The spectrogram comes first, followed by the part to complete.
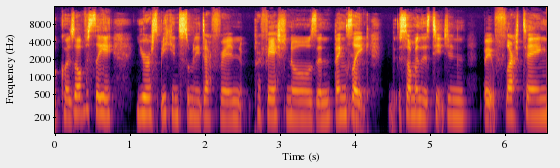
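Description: A woman in a normal speaking voice, medium in pitch, with fairly even intonation and a moderate pace, on a very clean recording with a silent background. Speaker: co-host and author. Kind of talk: casual chat.

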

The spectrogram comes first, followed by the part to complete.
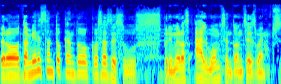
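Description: Swinging very widely in pitch, the man talks at a moderate pace. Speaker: radio host. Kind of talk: casual radio show. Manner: subdued, listless delivery.

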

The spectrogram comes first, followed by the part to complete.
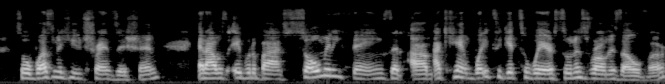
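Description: A woman speaks at a fairly quick pace with medium pitch and ordinary pitch variation, her tone animated. The sound is dry and close with no echo. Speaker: actress. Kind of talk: casual chat.

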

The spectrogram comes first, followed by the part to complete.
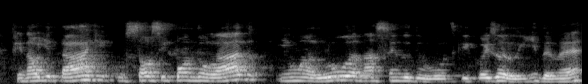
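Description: A man speaks fairly slowly, his pitch high for a man with ordinary pitch variation. Noticeable background noise sits behind him. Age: 40s. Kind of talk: casual chat.

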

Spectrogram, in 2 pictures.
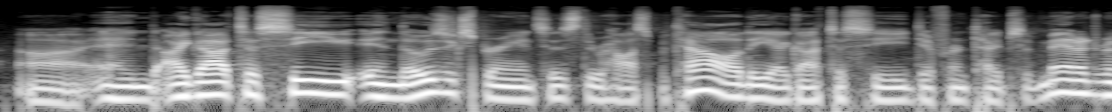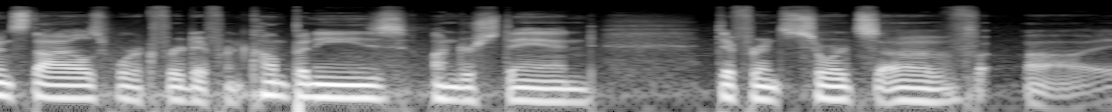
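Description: A man with an American accent speaks at a moderate pace in a dark, mellow tone. His pitch is fairly low, with ordinary pitch variation. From South Florida. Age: 30s. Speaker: podcast host and lawyer. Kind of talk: solo monologue introduction. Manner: hesitant, many fillers.

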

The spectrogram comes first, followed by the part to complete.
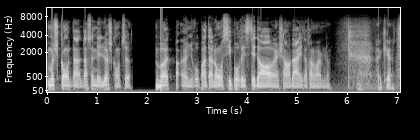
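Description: The speech moves at a fairly quick pace in a monotone, flat intonation. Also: man, very deep, low pitch for a man. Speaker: podcast co-host, musician. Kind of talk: casual chat.

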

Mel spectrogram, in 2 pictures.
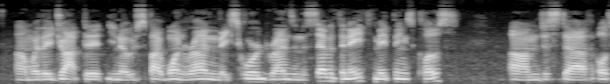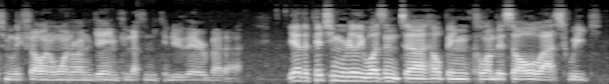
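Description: A man speaks very fast with a Midwestern American accent. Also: medium pitch for a man, ordinary pitch variation, dry, close sound with no echo. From Ohio, Dayton. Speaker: student sports reporter. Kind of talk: casual podcast chat.

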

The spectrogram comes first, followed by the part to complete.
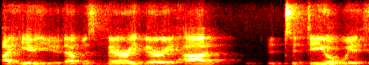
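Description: An Australian accent shapes the speech. It belongs to a man. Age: 30s. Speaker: former pro golfer and broadcaster. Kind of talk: interview.

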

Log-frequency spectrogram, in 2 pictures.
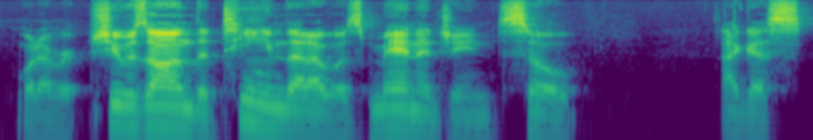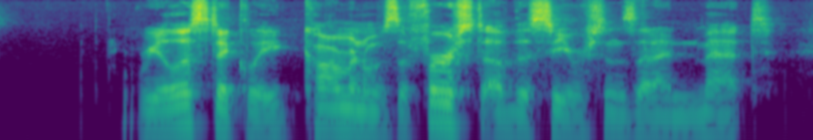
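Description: A man at a moderate pace, fairly low in pitch with ordinary pitch variation, in a very clean recording with a silent background. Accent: Minnesota. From southern Minnesota, Mountain Lake. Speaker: engineer, podcast guest. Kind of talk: casual chat.

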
